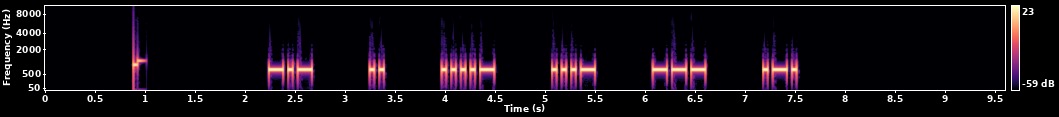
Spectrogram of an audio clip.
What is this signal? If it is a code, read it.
Morse code, heard as a keyed tone, about 25 wpm, spaced as for 12 wpm, 700 Hz. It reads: KI4VOR
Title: USA Call Signs - 4x Character Spacing - 25wpm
